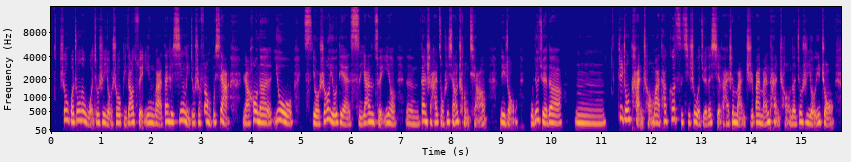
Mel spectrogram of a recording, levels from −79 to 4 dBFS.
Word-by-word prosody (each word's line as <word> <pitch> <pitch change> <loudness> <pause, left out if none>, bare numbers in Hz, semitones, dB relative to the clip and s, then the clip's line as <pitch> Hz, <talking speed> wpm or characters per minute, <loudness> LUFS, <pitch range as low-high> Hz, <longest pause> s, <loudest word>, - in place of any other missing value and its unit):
生 270 0 -1
活 220 - +3
中 250 +3 +2
的 250 - +3
我 215 - 0
就 200 - 0
是 205 0 +2
有 180 - -1
时 - - -3
候 195 - +3
比 - - -10
较 200 +1 +2
嘴 210 - -1
硬 200 -2 0
吧， 180 -2 0
但 225 0 +3
是 210 - +5
心 240 +5 0
里 220 - +1
就 190 - -4
是 200 0 -2
放 215 0 0
不 200 - -4
下。 215 +2 0 0.2
然 175 0 -1
后 250 +4 +4
呢， 195 -4 +4
又 225 -5 +3 0.2
死 - - -4
有 180 -3 +5
时 235 - 0
候 280 - +2
有 200 -5 +5
点 175 -6 0
死 175 -1 -3
鸭 195 +5 +1
子 215 - +6
嘴 205 -1 -1
硬， 185 -5 -1 0.2
嗯， 165 -2 -5
但 235 -2 +4
是 215 -1 -1
还 200 -1 0
总 180 -5 -4
是 220 - +2
想 220 +1 +2
逞 - - -4
强， - - -5 0.2
那 205 -4 +4
种。 210 +3 -4 0.2
我 180 -1 -3
就 255 - +1
觉 210 -6 +3
得， 195 -1 +2 0.3
嗯， 185 -2 0 0.2
这 325 -3 -3
种 270 0 +3
坦 - - 0
诚 - - -6
吧， 195 -3 0
它 235 +6 -3
歌 285 +6 -2
词 275 -7 -5
其 205 -1 -4
实 220 +3 -2
我 205 - +3
觉 160 -2 -4
得 185 - -2
写 205 - +1
得 165 - -7
还 175 - -4
是 215 - +2
蛮 205 -2 +3
直 180 - -5
白、 200 0 +2
蛮 185 +4 +2
坦 225 0 0
诚 200 - -8
的。 170 0 0
就 220 - +2
是 210 -1 0
有 180 - 0
一 200 - +2
种 205 +1 -1
205 Hz, 320 characters per minute, -21 LUFS, 185-225 Hz, 0.3 s, 子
